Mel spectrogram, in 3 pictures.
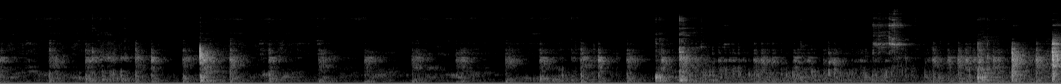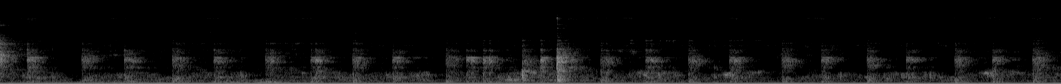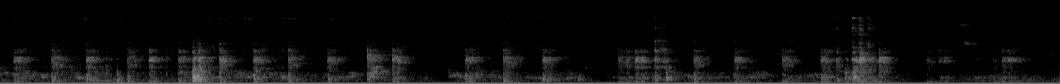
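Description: Metal ladle stirring milk in a steel pan, scraping and clinking against the pan, with several sharper knocks on the rim, the loudest about two seconds in and again about ten seconds in.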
